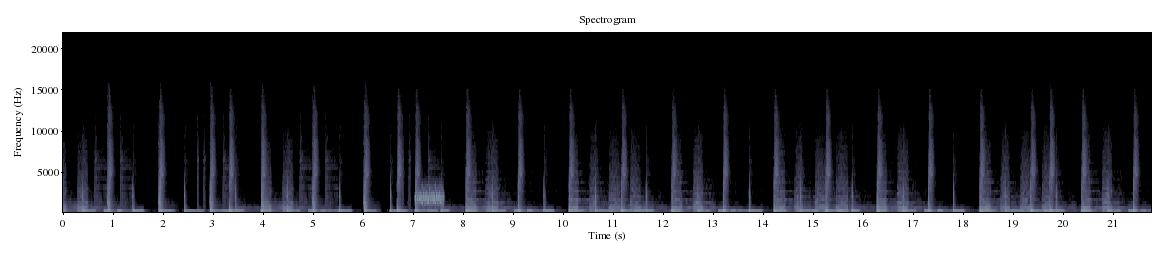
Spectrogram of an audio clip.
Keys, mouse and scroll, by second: 1.8 click, 2.1 click, 4.3 alt+click, 12.8 shift+d, 14.4 shift+i, 14.8 shift+n, 15.3 shift+e, 18.0 click, 20.3 click.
